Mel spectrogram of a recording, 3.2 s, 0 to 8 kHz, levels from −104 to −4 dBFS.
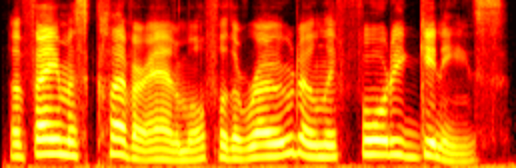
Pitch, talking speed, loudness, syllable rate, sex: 210 Hz, 165 wpm, -17 LUFS, 5.5 syllables/s, female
